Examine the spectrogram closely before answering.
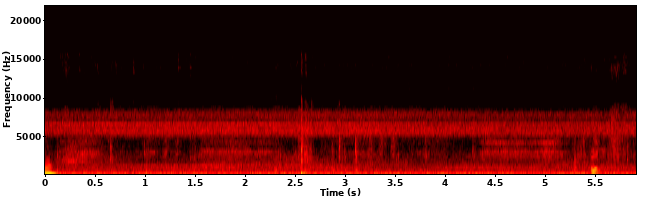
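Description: A steady, high shrill of insects chorusing in the marsh, with a single light knock about halfway through.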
